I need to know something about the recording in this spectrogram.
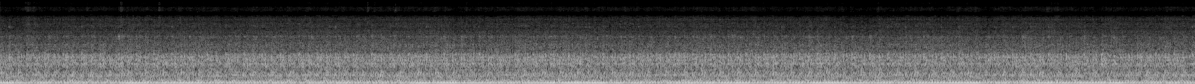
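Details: Ford L9000 heavy diesel truck after post-show repairs, new filters, new battery cables and new gear-reduction starter, two of four batteries low: deep, steady clatter at an even idle, no stumbles or knocks; idling normally, no leaks.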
